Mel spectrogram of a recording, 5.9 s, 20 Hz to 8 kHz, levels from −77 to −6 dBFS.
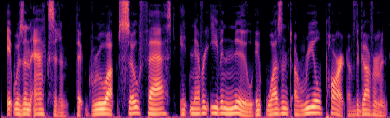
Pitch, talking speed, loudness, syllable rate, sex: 120 Hz, 215 wpm, -18 LUFS, 4.9 syllables/s, male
